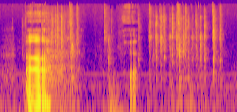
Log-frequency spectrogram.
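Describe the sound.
Computer keyboard typing as a web search is entered, with many irregular light key clicks and one louder thump near the start.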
